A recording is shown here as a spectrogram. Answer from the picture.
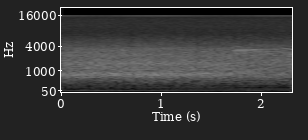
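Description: Football stadium crowd noise, a steady, even murmur with no single shout or whistle standing out.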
